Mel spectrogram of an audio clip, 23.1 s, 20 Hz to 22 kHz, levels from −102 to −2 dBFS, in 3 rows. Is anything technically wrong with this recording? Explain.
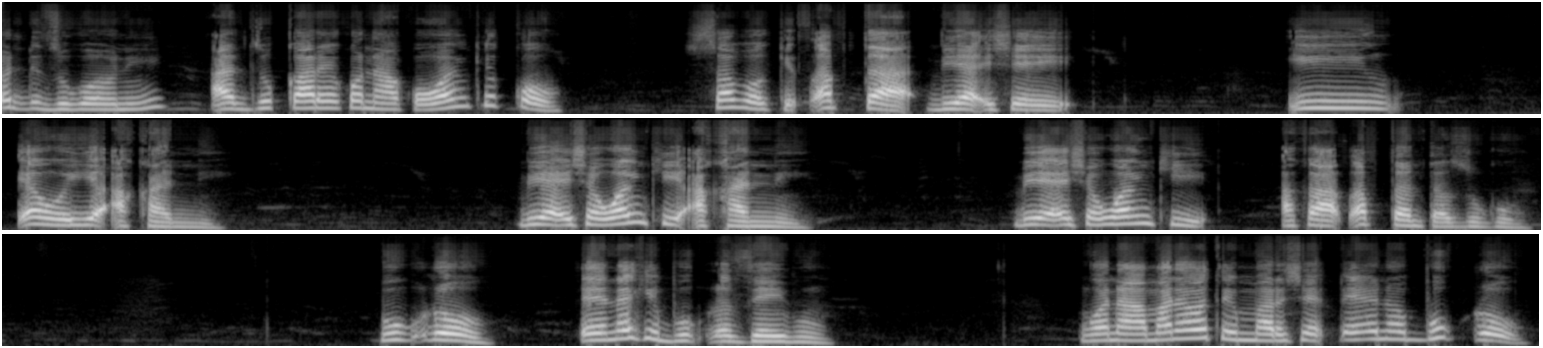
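Yes, there's plainly audible codec damage running through the whole speech clip, and it sounds like Opus compression, most likely at a low music-mode setting, something around 24 kbps. The encoder keeps each band's energy but, short of bits, fills the detail with folded or noise-like content, so the speech comes out rough and grainy rather than swirly. The bandwidth stays full, with content reaching about 20.2 kHz, so nothing sounds muffled.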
